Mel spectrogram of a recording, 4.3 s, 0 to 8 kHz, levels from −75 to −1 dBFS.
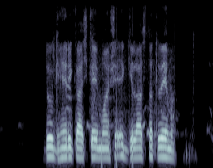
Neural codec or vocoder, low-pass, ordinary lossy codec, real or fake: none; 7.2 kHz; MP3, 64 kbps; real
